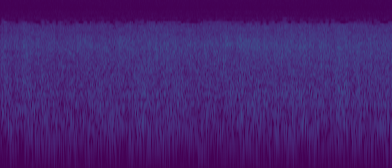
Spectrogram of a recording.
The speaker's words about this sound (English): can you hear the rain just pouring down on my car? God, call the news. Pouring. It doesn't rain here ever.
